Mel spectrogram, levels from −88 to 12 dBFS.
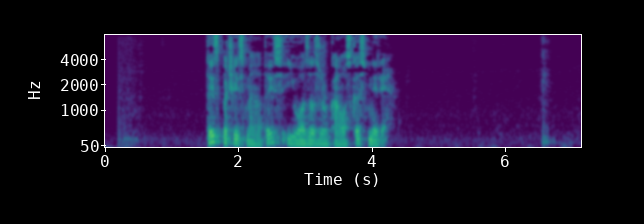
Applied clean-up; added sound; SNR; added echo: none; none; none; none.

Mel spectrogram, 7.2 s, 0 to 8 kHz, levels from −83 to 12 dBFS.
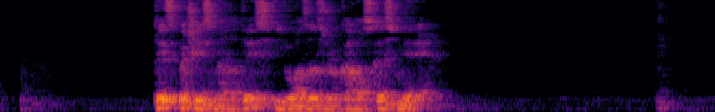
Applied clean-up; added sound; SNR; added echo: none; none; none; reverberation time 0.6 s.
